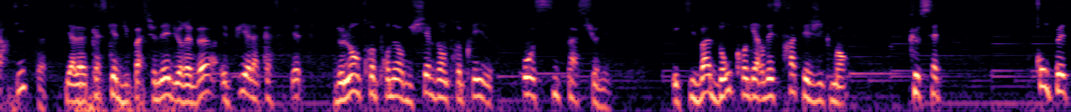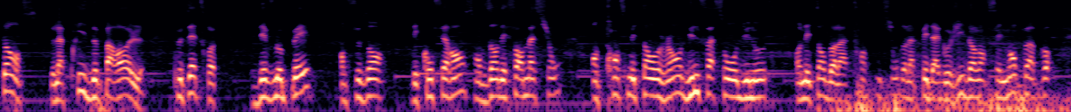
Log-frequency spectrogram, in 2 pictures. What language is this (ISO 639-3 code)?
fra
